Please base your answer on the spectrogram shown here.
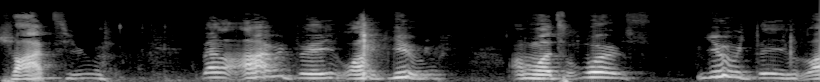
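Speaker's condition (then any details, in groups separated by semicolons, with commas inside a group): Cerebral palsy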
